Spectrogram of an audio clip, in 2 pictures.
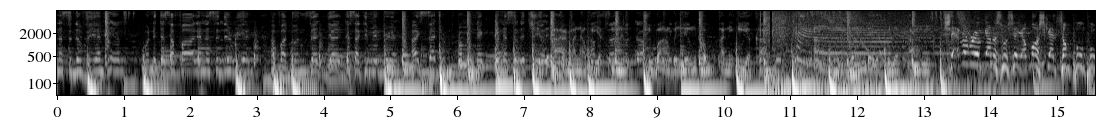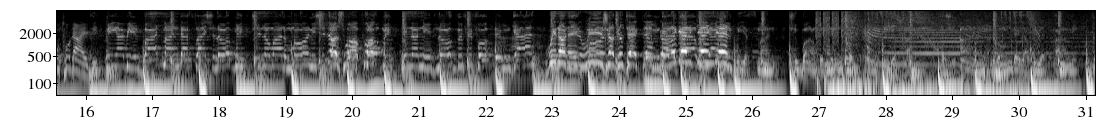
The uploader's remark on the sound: LIVE AT ISLAND SATURDAYS ON DEC 7TH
